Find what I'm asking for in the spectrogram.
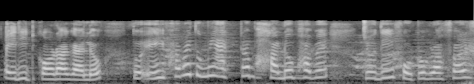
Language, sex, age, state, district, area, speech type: Bengali, female, 30-45, West Bengal, Dakshin Dinajpur, urban, spontaneous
